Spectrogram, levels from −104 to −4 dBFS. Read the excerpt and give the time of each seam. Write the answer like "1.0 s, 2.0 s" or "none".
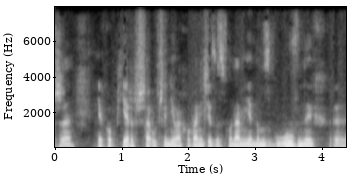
none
